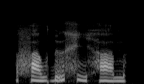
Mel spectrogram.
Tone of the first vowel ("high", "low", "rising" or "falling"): low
